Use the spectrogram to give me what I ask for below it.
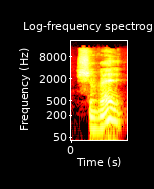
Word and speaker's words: chevet: And it says chevet. And there's a very nice woman saying chevet.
